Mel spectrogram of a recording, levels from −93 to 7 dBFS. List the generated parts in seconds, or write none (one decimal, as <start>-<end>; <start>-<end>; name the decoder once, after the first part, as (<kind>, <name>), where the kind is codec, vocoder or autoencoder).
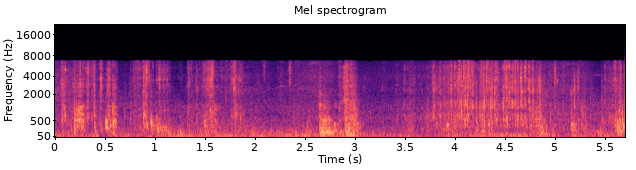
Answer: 0.0-1.1 (vocoder, BigVGAN v2); 4.5-5.7

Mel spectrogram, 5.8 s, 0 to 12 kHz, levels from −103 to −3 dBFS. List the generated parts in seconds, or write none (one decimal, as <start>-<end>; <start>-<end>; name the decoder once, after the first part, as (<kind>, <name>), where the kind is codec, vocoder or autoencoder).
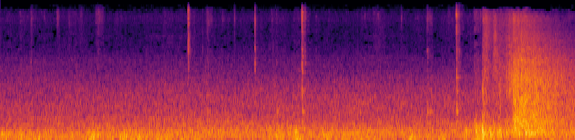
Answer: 0.0-0.5 (vocoder, BigVGAN v2); 1.1-1.7; 5.2-5.8

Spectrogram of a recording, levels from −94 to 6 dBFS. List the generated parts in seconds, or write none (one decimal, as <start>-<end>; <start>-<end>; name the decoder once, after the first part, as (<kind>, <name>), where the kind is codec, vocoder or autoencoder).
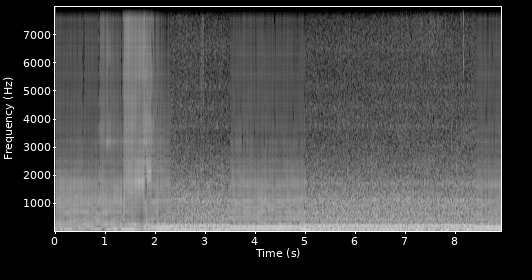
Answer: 0.0-2.3 (vocoder, BigVGAN v2); 3.5-5.0; 8.4-8.9

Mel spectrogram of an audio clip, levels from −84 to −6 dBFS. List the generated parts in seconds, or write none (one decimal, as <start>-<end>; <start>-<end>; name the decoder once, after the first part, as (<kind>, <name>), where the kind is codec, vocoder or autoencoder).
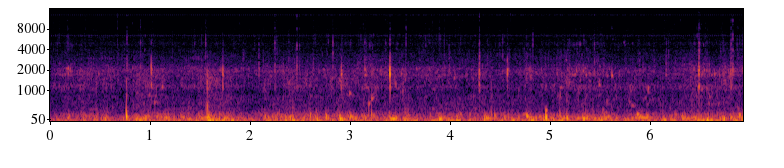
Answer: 2.5-6.2 (vocoder, BigVGAN v2)

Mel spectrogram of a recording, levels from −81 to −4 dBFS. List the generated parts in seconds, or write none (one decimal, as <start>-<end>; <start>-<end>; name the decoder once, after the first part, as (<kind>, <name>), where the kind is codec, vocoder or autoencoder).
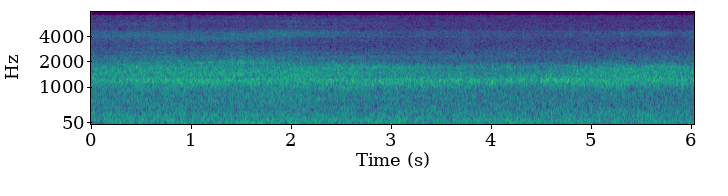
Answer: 0.0-3.3 (vocoder, BigVGAN v2); 4.4-6.0

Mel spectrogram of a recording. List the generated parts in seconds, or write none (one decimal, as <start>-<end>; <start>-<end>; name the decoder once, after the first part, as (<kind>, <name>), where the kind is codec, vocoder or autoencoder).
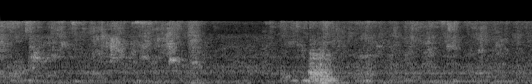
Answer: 0.0-0.9 (vocoder, BigVGAN v2)

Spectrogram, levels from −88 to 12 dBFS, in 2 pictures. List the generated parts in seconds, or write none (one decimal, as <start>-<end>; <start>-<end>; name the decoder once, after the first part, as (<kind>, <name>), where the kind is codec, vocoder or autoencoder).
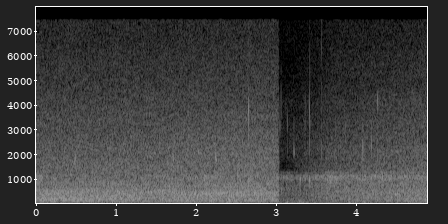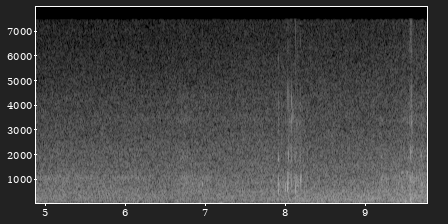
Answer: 0.0-0.5 (vocoder, BigVGAN v2)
